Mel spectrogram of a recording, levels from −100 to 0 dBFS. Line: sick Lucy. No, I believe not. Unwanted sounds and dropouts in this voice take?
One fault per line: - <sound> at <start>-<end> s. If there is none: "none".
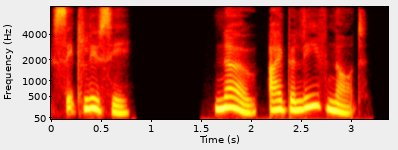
none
